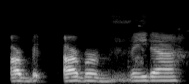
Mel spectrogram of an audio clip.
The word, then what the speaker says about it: arborvitae: Arborvitae.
